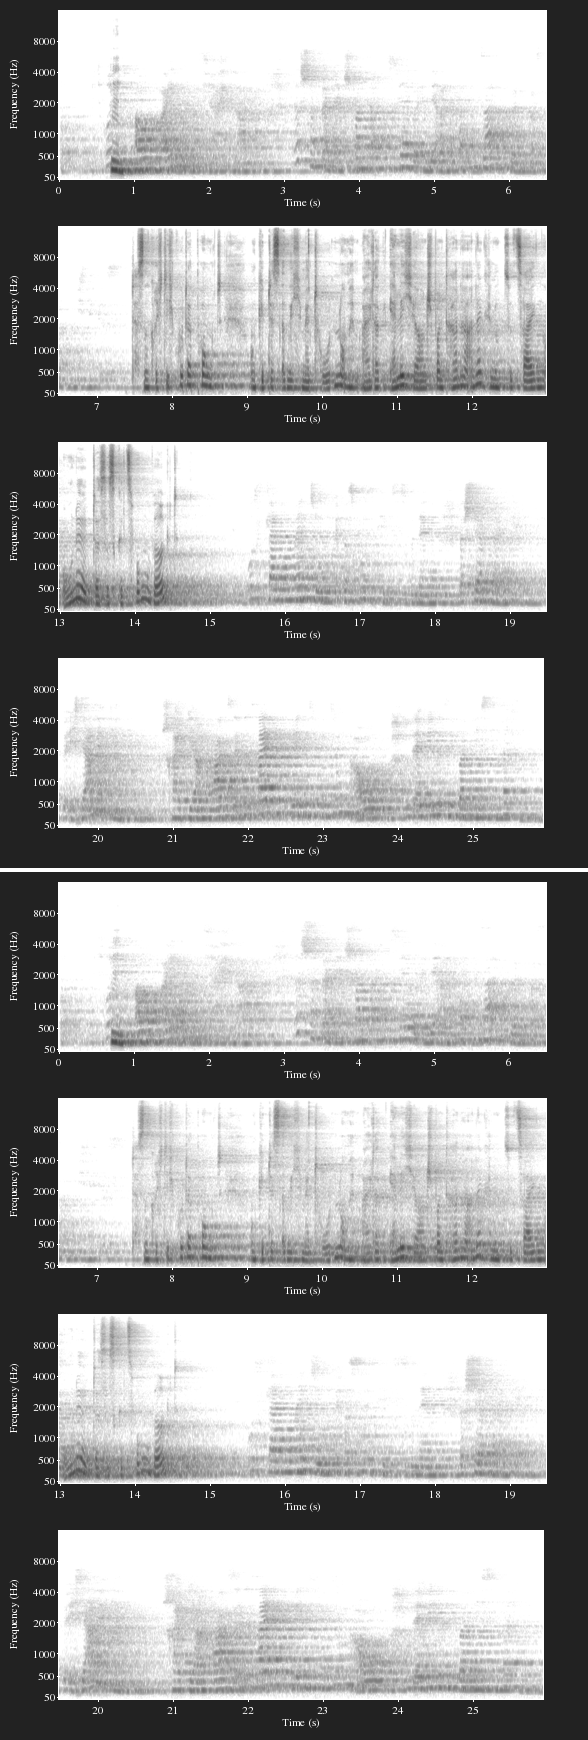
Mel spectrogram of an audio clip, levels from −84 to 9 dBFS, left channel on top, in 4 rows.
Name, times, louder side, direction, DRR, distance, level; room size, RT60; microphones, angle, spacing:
voice 1, 0.6-7.2 15.2-19.1 19.5-20.5 20.8-25.7, equal, 65° left, -5 dB, 1.3 m, -42 dB
voice 2, 7.5-14.4, left 4 dB, 40° left, 10 dB, 0.3 m, -26 dB
16.0 x 6.0 x 3.1 m, 2.7 s
head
